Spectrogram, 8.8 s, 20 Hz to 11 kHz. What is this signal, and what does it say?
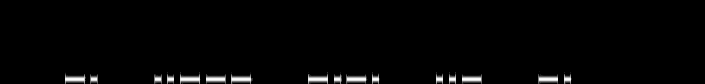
Morse code, heard as a keyed tone, about 15 wpm, spaced as for 8 wpm, 700 Hz. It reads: N2CUN
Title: USA Call Signs - 5 Characters - 3x Character Spacing - 15wpm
